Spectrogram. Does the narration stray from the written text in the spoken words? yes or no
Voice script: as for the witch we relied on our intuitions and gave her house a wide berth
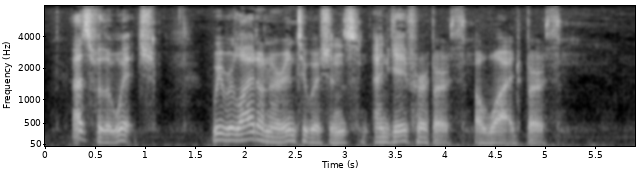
yes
